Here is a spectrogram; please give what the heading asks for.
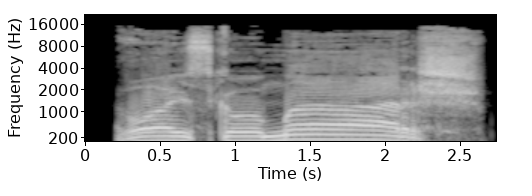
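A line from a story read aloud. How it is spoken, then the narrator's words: Roaring command. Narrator (Russian): проревел он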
